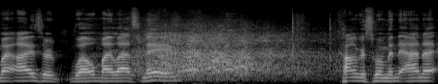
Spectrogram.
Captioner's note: laughter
